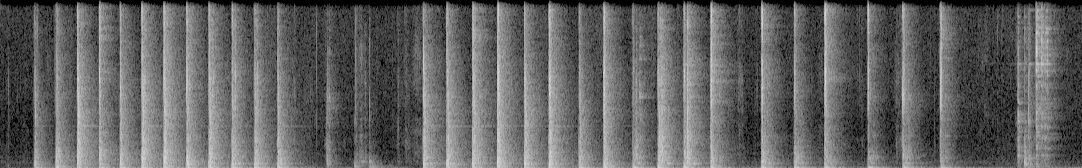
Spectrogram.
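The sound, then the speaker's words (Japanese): A rapid series of dull, thudding whacks as a cucumber is smashed with the handle of a kitchen knife to make smashed cucumber (tataki kyuri), about two dozen steady blows in bursts with short pauses, no talking. “では叩ききゅうりなのであここでいきましょうおうち音クイズ今から叩ききゅうりなのできゅうりを叩いていきますが何を使って 叩いているのか興味のある方は一緒に考えてくださいいきます”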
